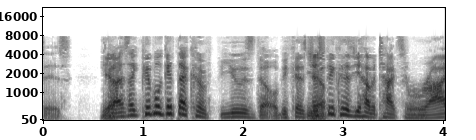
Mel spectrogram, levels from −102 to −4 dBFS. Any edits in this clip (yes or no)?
no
